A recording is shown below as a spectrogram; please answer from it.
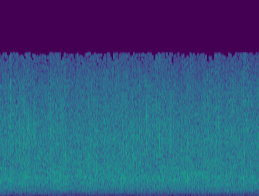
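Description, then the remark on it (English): Steady, dense applause from a crowd, a continuous crackle of many hands clapping at an even level throughout, with no voices over it. “Thank you for the enormous applause”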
